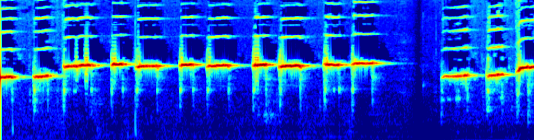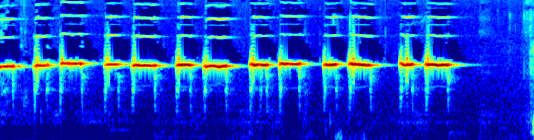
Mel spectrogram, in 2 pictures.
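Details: Male pet cockatiel, about four years old, free-flying indoors, whistles a tune taught by people ("If You're Happy and You Know It"), in clear, pure notes that step up and down.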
